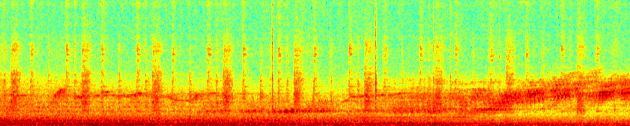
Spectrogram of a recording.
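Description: Steady engine and road rumble inside a moving car's cabin, with music playing over it. The music's higher melody line grows stronger near the end.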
